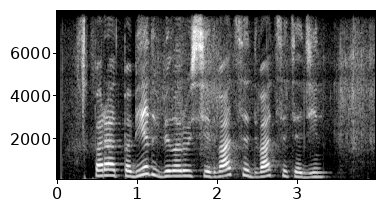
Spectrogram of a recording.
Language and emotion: Russian, neutral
